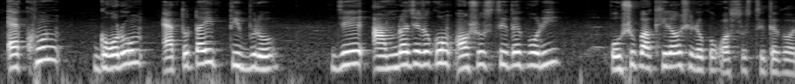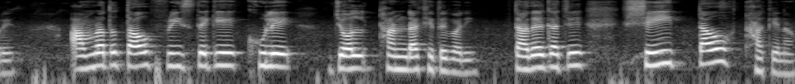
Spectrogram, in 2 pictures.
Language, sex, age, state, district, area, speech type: Bengali, female, 60+, West Bengal, Paschim Bardhaman, rural, spontaneous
